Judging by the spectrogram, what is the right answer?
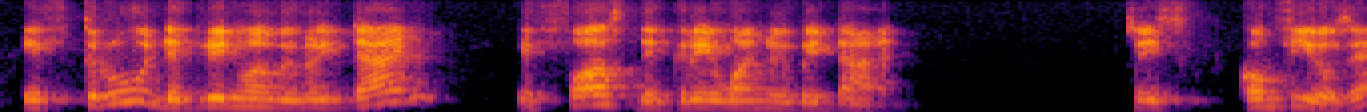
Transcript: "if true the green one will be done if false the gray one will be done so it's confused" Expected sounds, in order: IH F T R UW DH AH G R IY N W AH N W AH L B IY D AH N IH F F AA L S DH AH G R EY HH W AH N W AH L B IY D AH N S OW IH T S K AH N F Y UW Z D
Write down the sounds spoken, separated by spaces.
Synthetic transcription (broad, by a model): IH F T R UW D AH G R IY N W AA N W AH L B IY D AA N IH F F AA S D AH G R EY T W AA N W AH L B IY D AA N S OW IH T S K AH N F Y UW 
